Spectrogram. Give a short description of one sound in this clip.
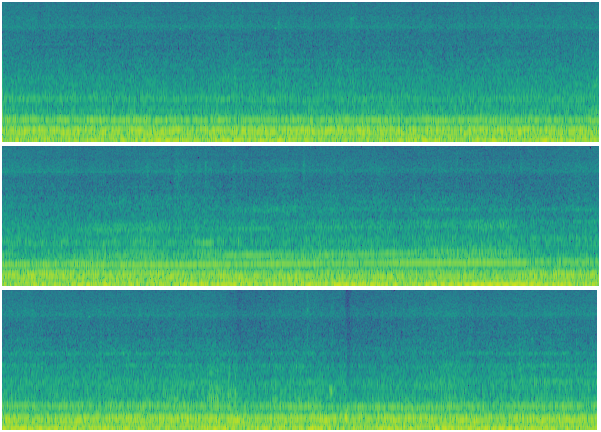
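A train rumbles steadily along its tracks, heard from inside a carriage.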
